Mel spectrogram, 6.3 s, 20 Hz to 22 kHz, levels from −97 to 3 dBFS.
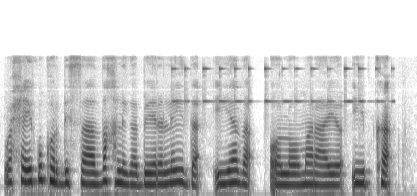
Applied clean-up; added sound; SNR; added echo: neural mask model RNNoise.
